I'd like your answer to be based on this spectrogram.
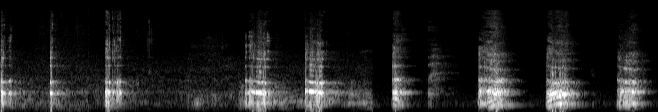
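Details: Burping compilation after drinking soda or beer or eating: a run of about ten loud, voiced belches in ten seconds, some long and drawn out; repeated burping.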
